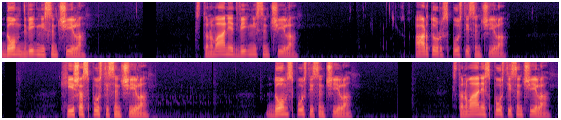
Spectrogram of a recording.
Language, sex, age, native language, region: Slovenian, male, 30-49, Slovenian, Southeast Slovenia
